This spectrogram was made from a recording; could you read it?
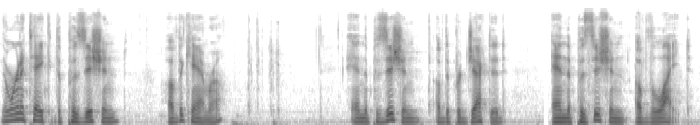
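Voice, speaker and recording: A man with a slightly hoarse, raspy voice giving a casual, informal software tutorial, explaining step by step. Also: lowish voice, moderate pace, pauses often. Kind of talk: casual screen-recorded tutorial narration.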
